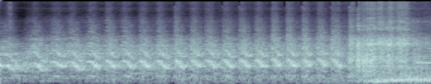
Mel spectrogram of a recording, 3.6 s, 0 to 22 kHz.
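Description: A 2005 Ford F-250 with the 6.0 diesel cranks in a steady rapid rhythm for about three seconds, then fires and settles into a loud close rumble near the end.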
